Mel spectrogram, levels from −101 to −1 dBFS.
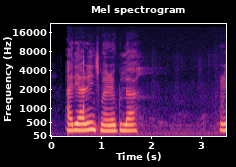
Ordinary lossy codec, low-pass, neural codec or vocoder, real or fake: none; 19.8 kHz; none; real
